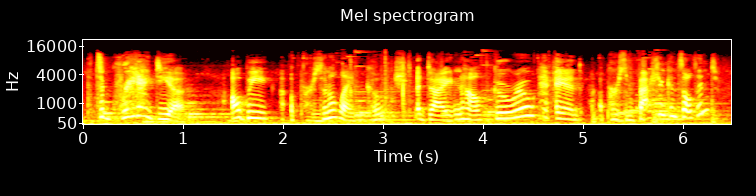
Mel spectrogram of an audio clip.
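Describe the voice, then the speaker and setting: A woman's voice: high-pitched, sing-song, a little fast. A young woman playing a spoiled, dramatic, fashion-loving teenage girl in a television family comedy, breezy and wheedling. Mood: earnest, defensive. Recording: music clearly behind.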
